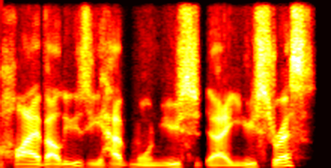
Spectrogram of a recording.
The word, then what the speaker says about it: eustress: When you're in your higher values, you have more eustress, which is spelled EU. stress, eustress.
